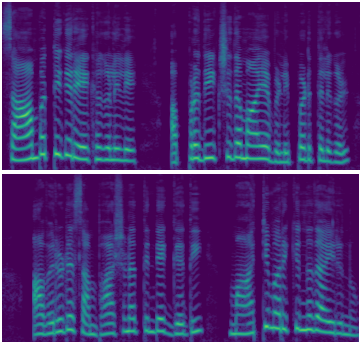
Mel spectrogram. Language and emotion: Malayalam, surprised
